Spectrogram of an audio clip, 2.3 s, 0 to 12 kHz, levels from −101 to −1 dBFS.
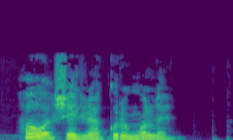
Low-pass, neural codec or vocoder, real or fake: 7.2 kHz; none; real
